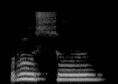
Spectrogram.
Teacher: lam di belakang enggak boleh tebal lam di belakang harus Tipis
